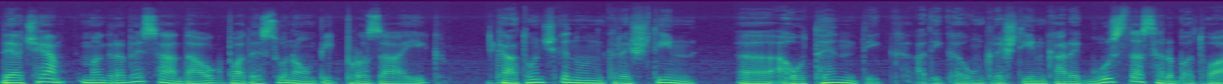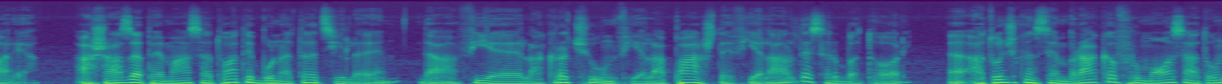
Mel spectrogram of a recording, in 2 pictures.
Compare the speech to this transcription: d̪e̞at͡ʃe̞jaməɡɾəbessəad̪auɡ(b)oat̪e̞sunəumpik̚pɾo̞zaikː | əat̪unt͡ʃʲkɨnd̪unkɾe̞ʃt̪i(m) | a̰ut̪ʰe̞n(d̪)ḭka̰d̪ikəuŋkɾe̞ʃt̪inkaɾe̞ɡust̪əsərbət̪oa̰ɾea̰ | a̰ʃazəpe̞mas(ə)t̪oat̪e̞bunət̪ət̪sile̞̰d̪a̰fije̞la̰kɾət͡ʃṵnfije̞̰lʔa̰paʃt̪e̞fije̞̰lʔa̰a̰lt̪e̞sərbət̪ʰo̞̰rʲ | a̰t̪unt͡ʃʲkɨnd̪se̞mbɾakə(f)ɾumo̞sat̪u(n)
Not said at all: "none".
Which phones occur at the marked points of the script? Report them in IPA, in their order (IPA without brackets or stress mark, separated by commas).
p, n, t̪, ə, f, n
